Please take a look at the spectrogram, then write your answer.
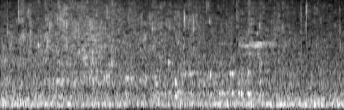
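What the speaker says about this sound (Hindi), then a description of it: "तो सबसे पहले हम ये यखनी डाल देंगे।" Yakhni, a meat stock, pours steadily into a pot of rice as a continuous liquid rush that fills the whole stretch, close and unbroken, with no talk.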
